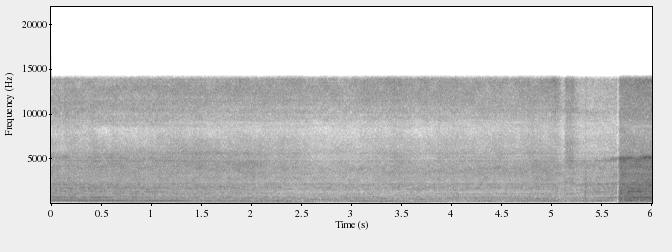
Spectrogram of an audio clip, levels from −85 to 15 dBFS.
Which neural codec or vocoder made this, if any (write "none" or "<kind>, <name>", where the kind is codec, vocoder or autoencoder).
autoencoder, DAC-VAE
